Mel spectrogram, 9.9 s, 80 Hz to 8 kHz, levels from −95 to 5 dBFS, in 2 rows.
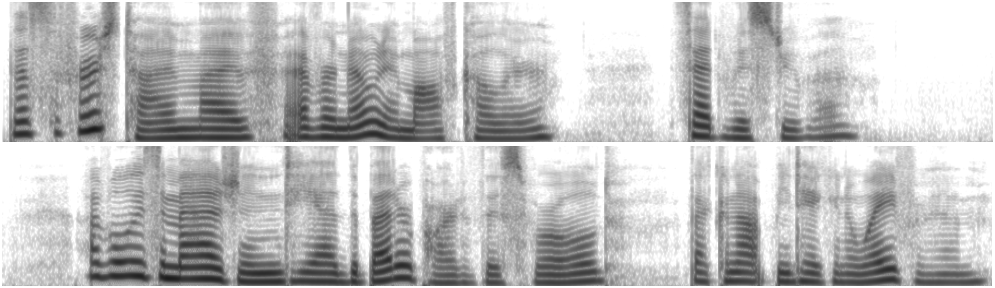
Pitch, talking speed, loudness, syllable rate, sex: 195 Hz, 190 wpm, -18 LUFS, 5.7 syllables/s, female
